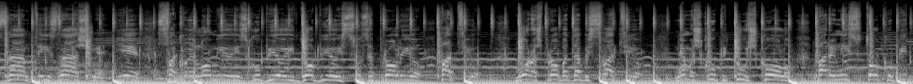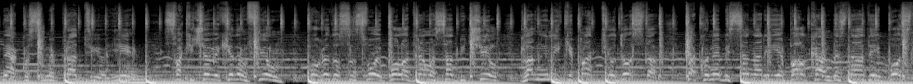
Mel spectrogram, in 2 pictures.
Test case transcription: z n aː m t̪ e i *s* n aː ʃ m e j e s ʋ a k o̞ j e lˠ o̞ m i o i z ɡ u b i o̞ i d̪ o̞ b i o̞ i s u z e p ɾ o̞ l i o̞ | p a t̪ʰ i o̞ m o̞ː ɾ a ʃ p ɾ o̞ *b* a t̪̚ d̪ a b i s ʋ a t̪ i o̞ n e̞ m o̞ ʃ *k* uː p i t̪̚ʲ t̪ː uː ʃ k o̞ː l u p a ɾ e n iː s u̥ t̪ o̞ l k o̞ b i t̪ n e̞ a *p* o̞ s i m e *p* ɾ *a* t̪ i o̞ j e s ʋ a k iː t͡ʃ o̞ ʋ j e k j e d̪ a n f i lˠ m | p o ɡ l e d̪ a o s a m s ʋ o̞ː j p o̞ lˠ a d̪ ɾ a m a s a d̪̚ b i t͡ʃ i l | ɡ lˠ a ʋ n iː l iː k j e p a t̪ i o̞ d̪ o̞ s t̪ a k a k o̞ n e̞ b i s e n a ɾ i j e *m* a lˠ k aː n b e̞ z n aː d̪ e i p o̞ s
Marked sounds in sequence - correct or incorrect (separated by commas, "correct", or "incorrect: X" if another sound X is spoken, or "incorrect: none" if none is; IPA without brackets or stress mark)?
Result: incorrect: z, correct, correct, incorrect: k, correct, correct, incorrect: b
